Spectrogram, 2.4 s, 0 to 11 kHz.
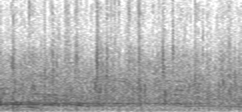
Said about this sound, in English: If you're thankful, take 15 seconds and give the Lord a mighty hand clap and a mighty shout.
